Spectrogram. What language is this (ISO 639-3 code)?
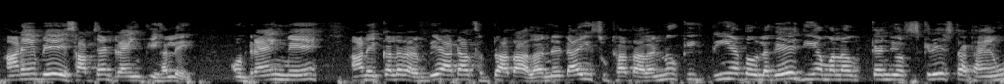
snd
